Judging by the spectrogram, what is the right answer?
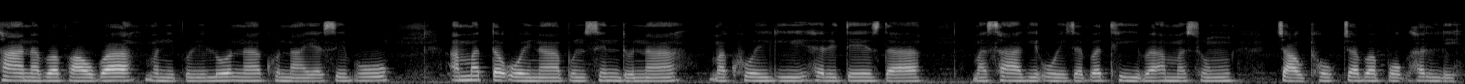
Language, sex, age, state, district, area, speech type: Manipuri, female, 18-30, Manipur, Tengnoupal, rural, spontaneous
